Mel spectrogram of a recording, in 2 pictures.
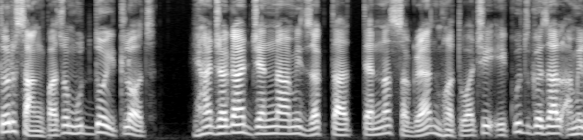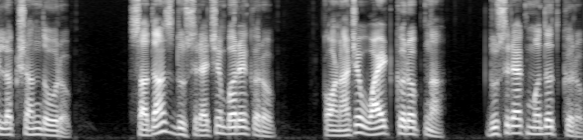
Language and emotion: Goan Konkani, neutral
